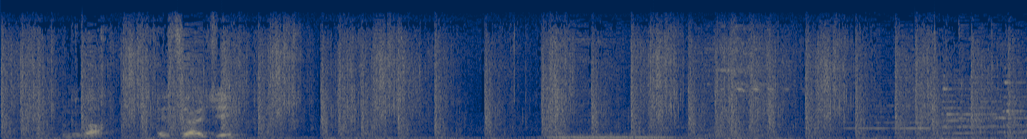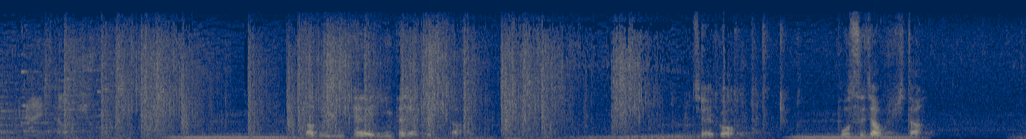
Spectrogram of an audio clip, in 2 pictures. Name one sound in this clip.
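Weapons clash and strike in quick succession during a fight.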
